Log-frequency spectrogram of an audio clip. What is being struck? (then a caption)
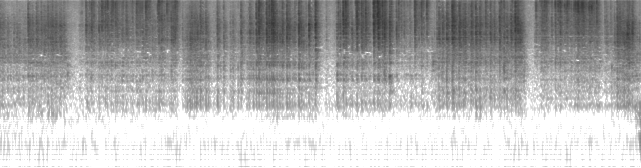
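Textured plastic tumbler with lid and straw. Long nails scratch the side and lid of a tall, hollow lavender plastic tumbler with a diamond-studded texture, its lid and straw in place. The result is a quiet, bright, gritty rasping with almost no low end, coming in several sustained bouts separated by brief pauses.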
